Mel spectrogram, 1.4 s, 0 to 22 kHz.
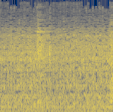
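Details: Toyota Innova 2KD-FTV D4D diesel, 2004: harsh rattly idle with hard metallic knocking from a faulty non-genuine fuel pump suction control valve whose piston sits open when off; temporary fix swapping in the old piston.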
